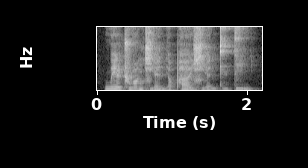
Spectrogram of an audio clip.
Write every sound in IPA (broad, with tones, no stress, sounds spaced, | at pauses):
w e˥˧ ɪ̯ ʈ͡ʂ w ɑ˥˩ ŋ ɕ j ɛ˨˩ n̪ j ä˦ pʰ a˥˩ ɪ̯ ɕ j ɛ˨˩ n t̪ y˧˥ t̪ i˥˩ n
